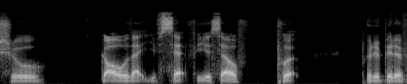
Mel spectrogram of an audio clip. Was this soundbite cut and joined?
yes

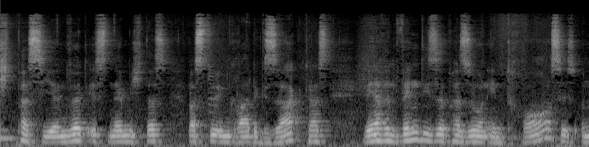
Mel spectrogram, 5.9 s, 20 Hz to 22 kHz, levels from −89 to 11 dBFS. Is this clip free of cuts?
yes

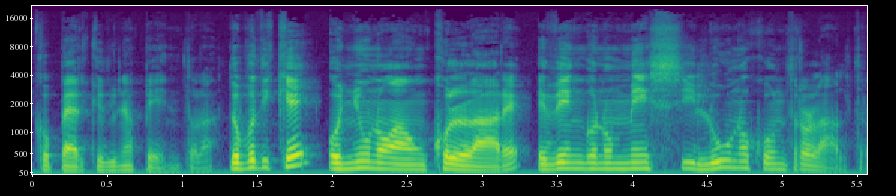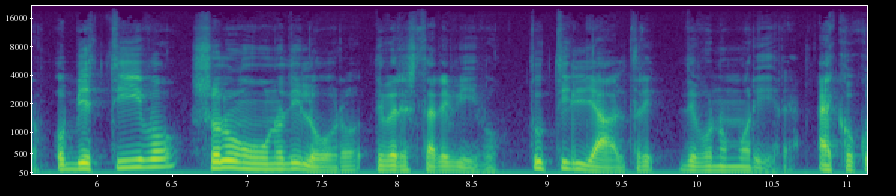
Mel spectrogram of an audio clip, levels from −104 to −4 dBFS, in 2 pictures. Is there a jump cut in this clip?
no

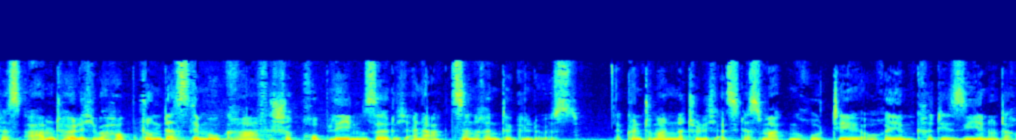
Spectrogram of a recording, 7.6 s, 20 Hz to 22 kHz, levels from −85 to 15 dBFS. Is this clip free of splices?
no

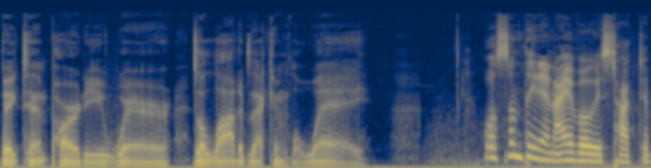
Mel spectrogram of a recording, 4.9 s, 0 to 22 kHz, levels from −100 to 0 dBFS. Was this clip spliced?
yes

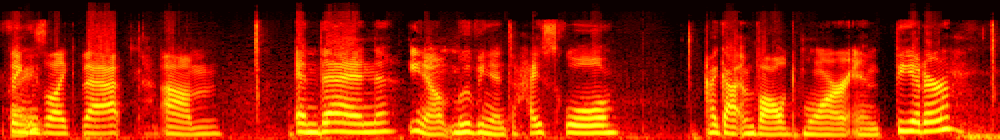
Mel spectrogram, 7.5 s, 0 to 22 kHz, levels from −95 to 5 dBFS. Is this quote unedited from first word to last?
no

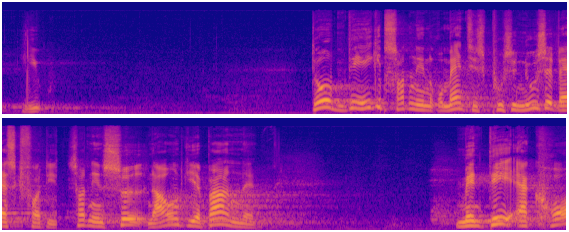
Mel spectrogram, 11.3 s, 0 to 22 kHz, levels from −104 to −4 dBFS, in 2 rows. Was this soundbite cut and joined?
yes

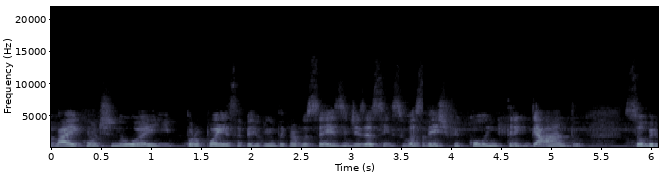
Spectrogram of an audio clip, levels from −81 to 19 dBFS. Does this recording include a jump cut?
yes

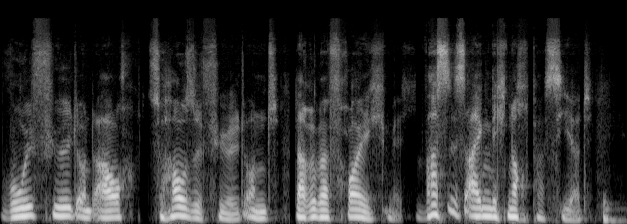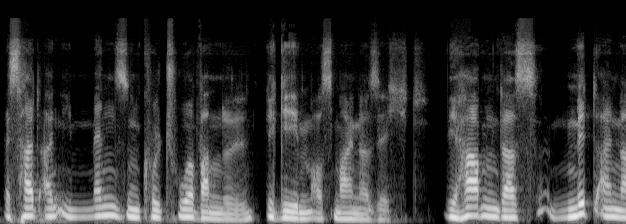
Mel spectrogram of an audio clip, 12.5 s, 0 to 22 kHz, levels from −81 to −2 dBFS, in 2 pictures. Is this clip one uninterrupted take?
no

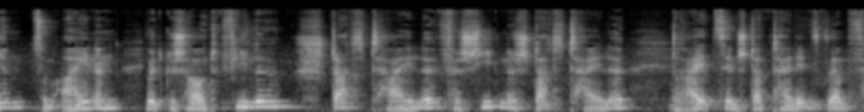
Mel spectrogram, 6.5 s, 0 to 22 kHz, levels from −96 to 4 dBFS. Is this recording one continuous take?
no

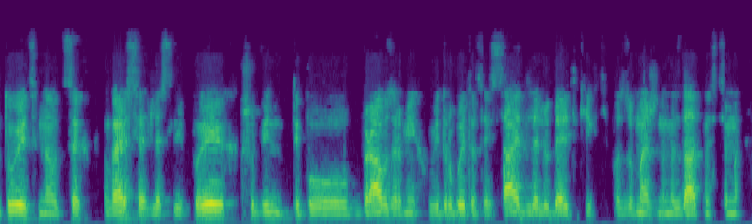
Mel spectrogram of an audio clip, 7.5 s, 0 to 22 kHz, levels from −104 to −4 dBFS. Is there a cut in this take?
yes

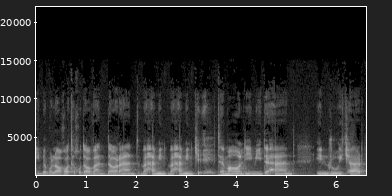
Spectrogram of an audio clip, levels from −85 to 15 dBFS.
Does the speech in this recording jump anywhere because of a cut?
yes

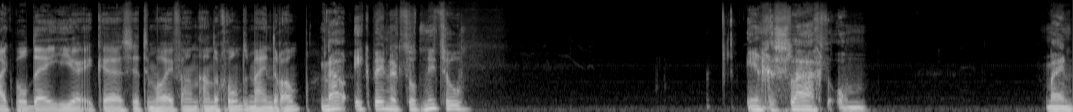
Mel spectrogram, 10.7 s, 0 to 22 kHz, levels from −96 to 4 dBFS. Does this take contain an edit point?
no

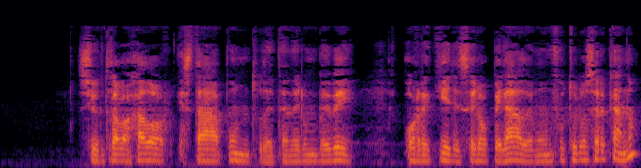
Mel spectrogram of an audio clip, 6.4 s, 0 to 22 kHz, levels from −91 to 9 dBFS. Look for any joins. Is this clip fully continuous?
yes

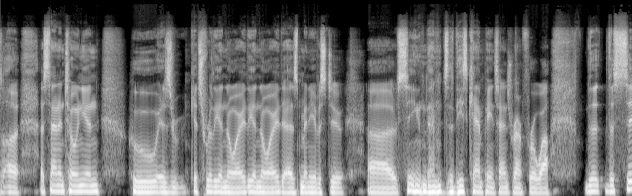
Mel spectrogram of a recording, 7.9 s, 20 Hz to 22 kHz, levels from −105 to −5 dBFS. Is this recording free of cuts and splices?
no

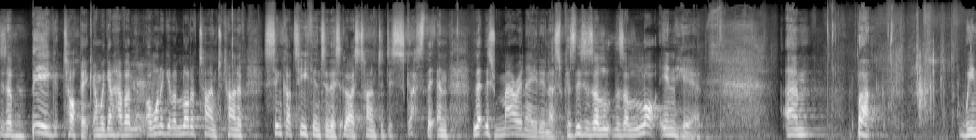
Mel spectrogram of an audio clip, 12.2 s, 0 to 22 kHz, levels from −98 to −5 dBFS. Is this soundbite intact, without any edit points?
no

